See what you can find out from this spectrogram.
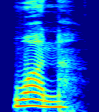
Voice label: "one", inglese; numeri in inglese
